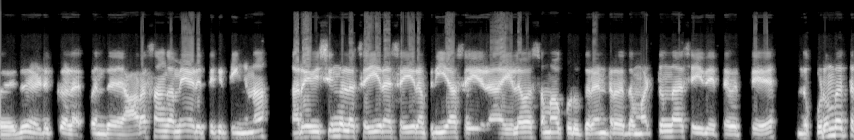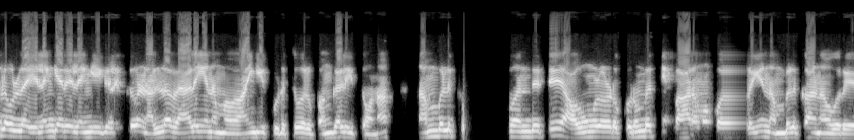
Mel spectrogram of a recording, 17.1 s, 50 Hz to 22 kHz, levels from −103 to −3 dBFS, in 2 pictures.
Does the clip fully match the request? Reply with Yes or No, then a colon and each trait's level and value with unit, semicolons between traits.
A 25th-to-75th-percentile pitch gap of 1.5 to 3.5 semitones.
Yes: average, 2.8 semitones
